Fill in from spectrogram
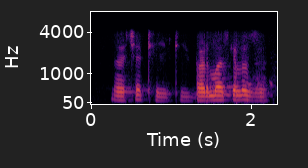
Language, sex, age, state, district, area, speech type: Kashmiri, male, 30-45, Jammu and Kashmir, Baramulla, rural, conversation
